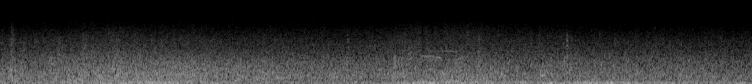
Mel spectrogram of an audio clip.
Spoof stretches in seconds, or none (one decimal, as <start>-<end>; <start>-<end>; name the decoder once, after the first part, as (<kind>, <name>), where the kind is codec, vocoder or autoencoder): none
